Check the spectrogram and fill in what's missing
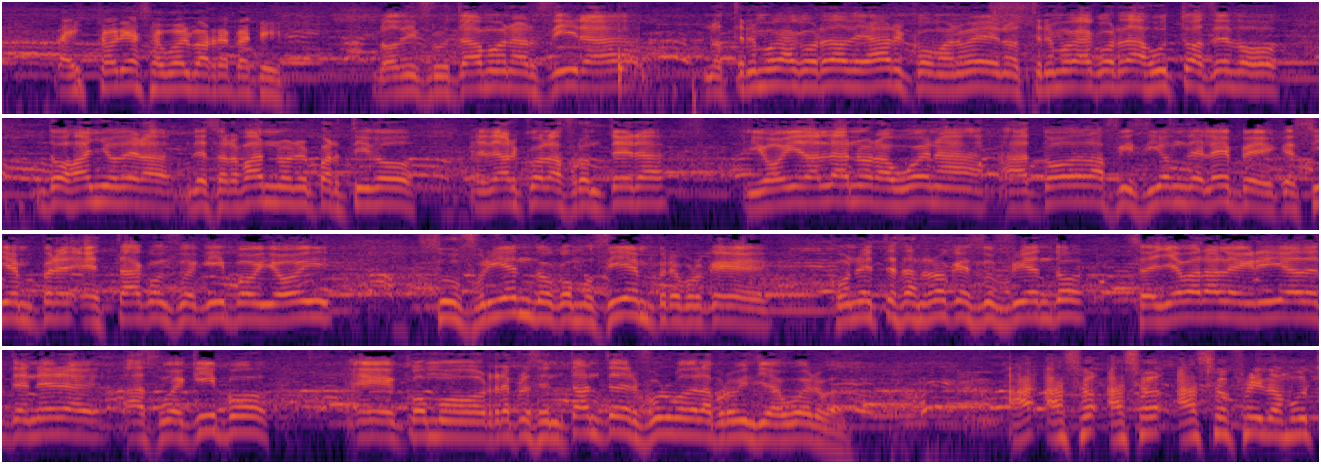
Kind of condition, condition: setting, outdoors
